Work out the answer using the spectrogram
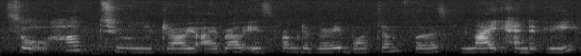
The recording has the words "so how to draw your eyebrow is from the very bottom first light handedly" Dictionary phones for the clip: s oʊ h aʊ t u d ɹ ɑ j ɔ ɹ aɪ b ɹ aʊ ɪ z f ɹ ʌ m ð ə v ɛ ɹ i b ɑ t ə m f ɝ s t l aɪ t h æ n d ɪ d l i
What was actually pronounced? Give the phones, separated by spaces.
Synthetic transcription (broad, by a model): s oʊ h aʊ t u d ɹ ɑ j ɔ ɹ aɪ b ɹ aʊ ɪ s f ɹ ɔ m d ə v ɛ ɹ i b ɑ t ə m f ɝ s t l aɪ t h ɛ n d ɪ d l i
